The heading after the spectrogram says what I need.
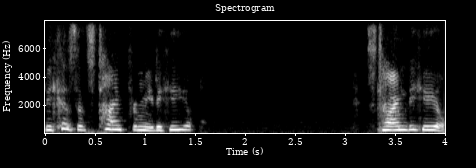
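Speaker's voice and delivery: near tears, tearful, very high voice. Retelling a conversation about staying in sober living, about to cry. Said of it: "I'm going to cry again".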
